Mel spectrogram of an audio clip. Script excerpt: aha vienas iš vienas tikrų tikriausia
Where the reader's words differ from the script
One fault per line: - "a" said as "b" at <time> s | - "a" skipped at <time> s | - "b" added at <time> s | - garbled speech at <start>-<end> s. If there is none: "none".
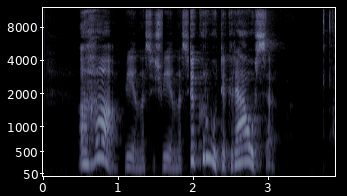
none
